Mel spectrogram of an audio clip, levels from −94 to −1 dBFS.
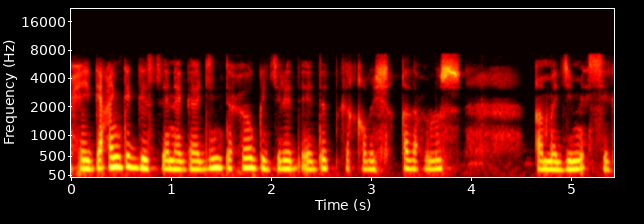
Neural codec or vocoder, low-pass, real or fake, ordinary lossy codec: none; 7.2 kHz; real; none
